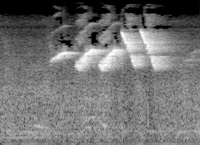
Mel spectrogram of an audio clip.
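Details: Tui tui fibra song of a caged collared seedeater for training other birds: a single dense phrase of about a second, rising clear whistles climbing into rapid, sharp, high twitters.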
